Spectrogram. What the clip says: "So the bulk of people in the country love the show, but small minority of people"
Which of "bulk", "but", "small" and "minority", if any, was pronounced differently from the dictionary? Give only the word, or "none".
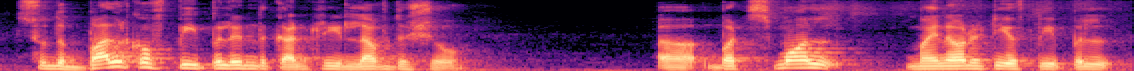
none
